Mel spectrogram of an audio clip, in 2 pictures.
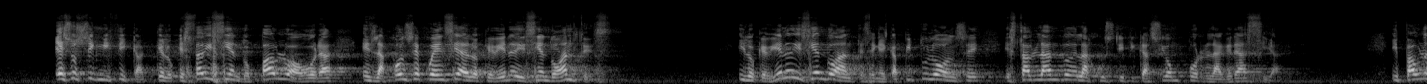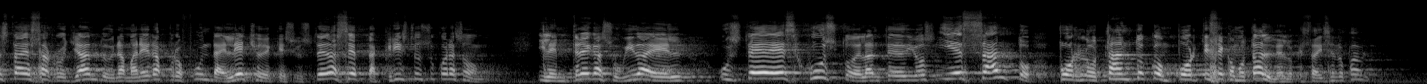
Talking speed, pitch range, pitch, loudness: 175 wpm, 175-255 Hz, 225 Hz, -25 LUFS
